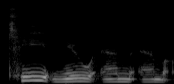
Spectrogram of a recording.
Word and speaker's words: Tummo: How do you pronounce that again? Tumo? Tummo.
